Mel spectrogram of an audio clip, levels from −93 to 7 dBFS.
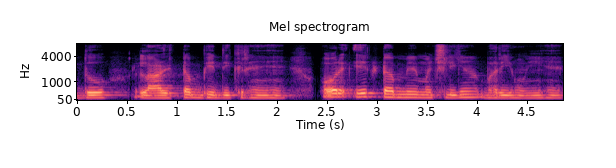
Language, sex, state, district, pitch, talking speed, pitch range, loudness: Hindi, male, Jharkhand, Deoghar, 135 Hz, 185 wpm, 130-150 Hz, -18 LUFS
